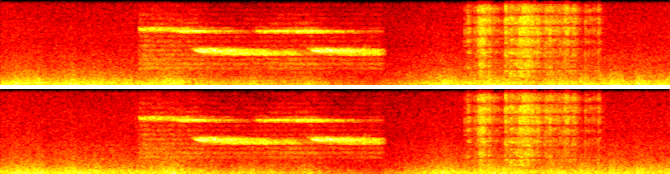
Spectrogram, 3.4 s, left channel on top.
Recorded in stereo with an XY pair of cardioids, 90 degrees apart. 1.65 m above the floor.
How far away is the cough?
I don't hear a cough.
